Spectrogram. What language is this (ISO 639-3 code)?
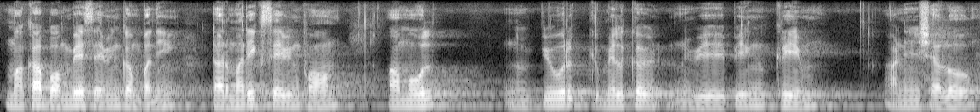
kok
